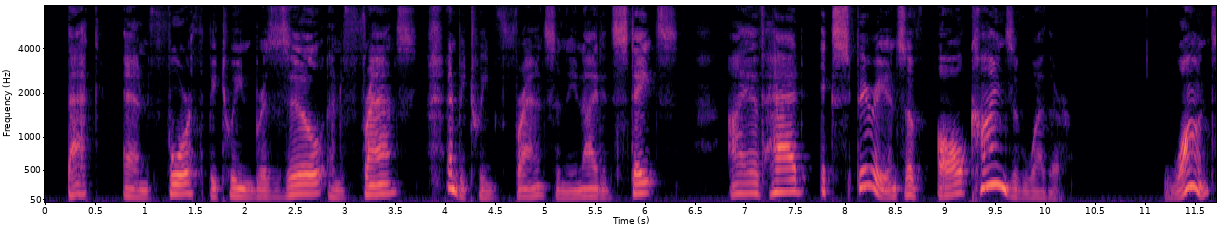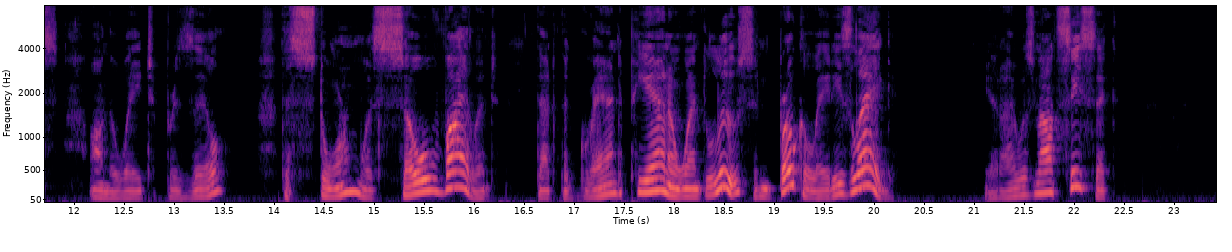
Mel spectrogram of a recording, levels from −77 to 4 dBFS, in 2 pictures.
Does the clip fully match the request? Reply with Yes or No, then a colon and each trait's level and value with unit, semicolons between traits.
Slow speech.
Yes: slow, 130 wpm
